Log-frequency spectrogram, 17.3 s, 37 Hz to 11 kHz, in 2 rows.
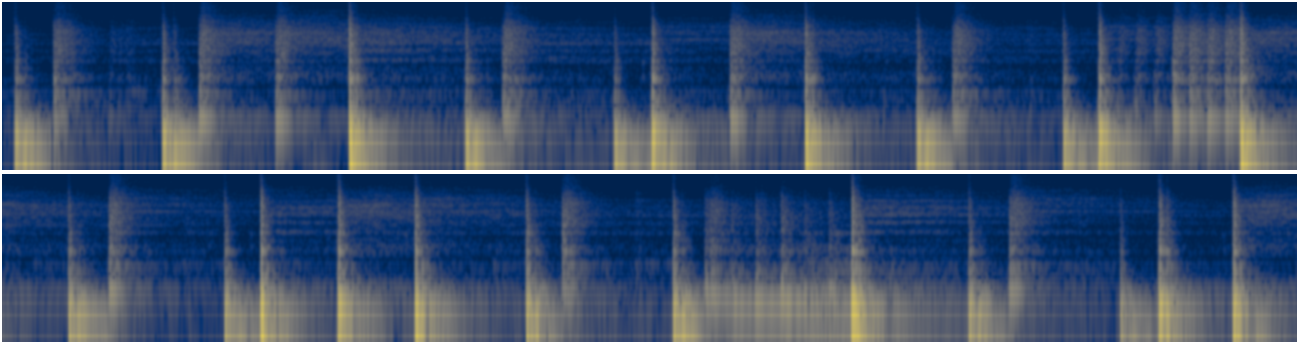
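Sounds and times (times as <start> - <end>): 
kick drum: 0.0 - 0.4, 1.1 - 1.4, 2.3 - 3.4, 4.1 - 6.4, 7.1 - 9.4, 10.1 - 12.5, 13.1 - 13.4, 14.2 - 15.4, 16.1 - 17.2.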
